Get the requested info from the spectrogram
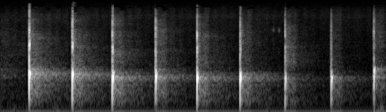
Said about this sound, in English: Thank you for taking time out of your busy schedule, weekend, day, to actually come on here to podcast with us. So once again, a round of applause.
